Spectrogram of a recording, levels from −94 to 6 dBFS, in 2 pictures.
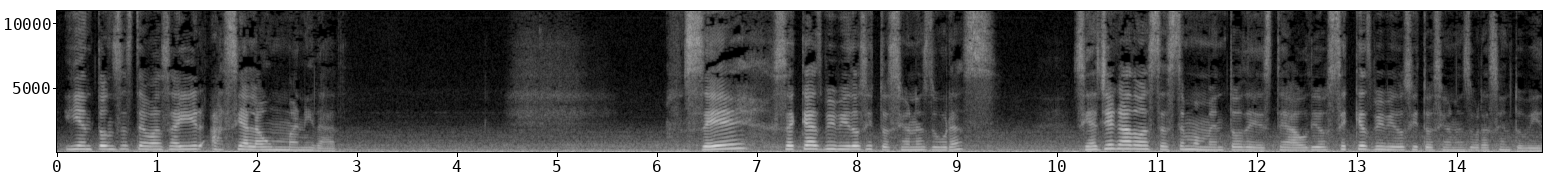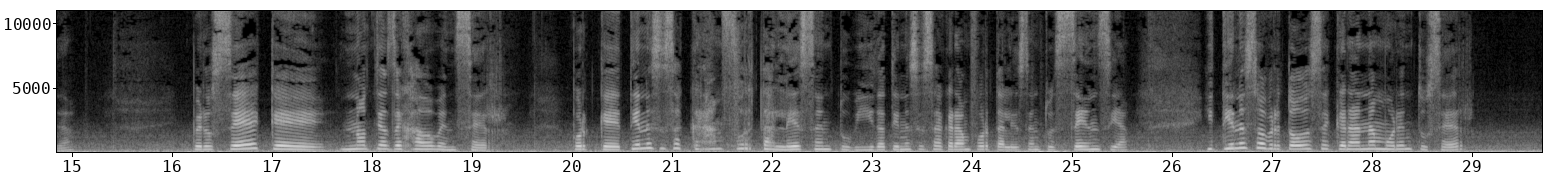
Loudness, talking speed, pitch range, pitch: -22 LUFS, 135 wpm, 210-275 Hz, 245 Hz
